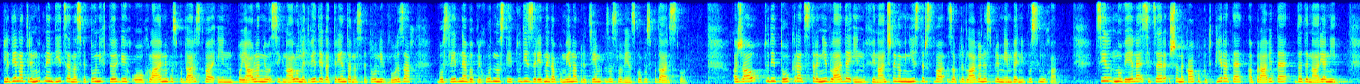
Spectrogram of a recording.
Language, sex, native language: Slovenian, female, Slovenian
